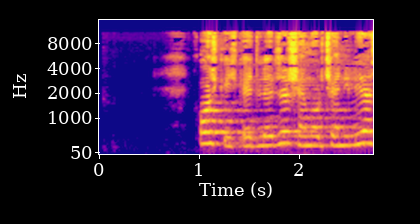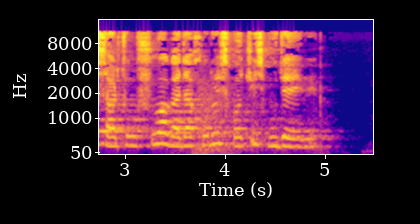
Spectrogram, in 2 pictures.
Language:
Georgian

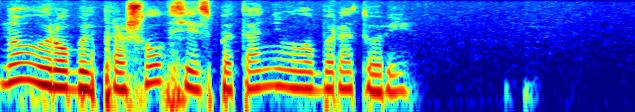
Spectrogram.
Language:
Russian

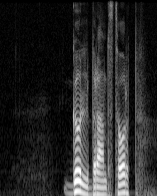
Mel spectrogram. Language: Swedish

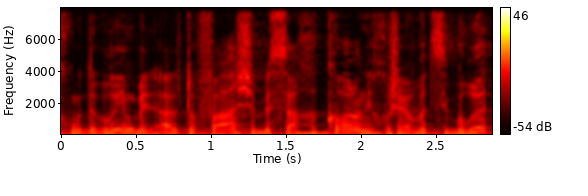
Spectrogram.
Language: Hebrew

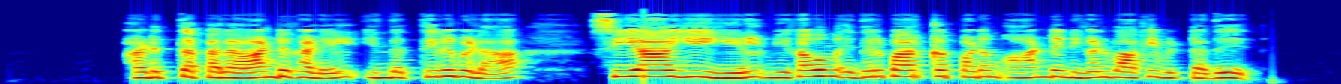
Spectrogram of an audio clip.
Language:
Tamil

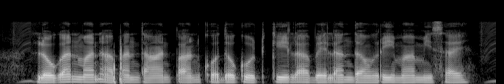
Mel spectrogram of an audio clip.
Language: Chhattisgarhi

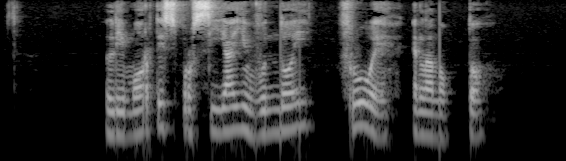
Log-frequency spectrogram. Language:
Esperanto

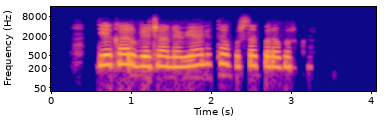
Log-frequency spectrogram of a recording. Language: Pashto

